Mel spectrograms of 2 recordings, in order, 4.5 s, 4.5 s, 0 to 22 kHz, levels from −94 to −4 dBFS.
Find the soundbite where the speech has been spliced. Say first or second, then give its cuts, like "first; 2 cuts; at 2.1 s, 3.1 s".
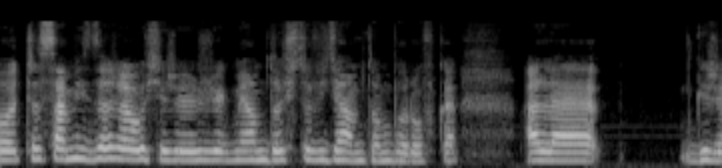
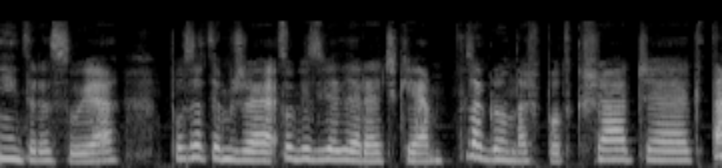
second; 2 cuts; at 1.7 s, 2.9 s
